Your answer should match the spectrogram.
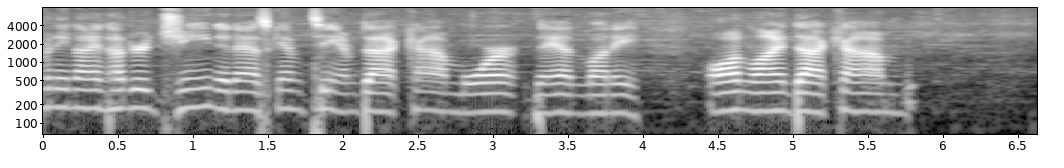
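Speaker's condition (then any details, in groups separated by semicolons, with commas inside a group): No condition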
